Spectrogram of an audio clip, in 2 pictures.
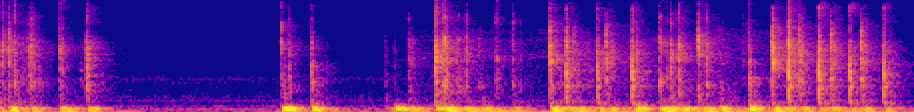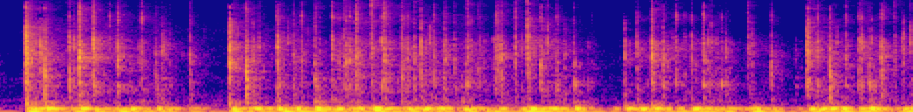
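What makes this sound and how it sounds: Both hands tap with their fingertips on the plastic keys of a black plastic membrane computer keyboard with a hollow body, resting on a desk. Bursts of quick, dense typing produce hollow, low-pitched clacks and thuds, broken by short pauses, including a near-silent gap early on.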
